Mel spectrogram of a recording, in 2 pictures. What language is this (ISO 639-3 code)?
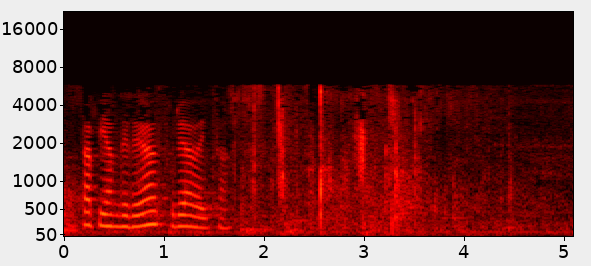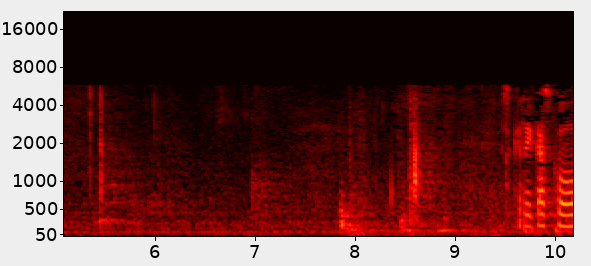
eus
